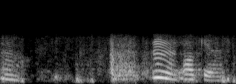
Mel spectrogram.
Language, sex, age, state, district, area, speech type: Tamil, male, 18-30, Tamil Nadu, Sivaganga, rural, conversation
